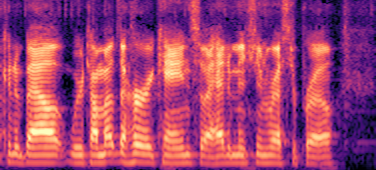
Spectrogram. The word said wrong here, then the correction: Restrepo: for you, even though he Restrepo, but yeah, I got you.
